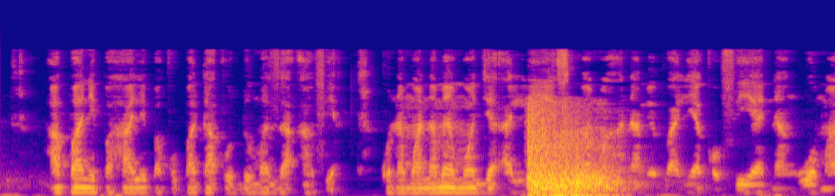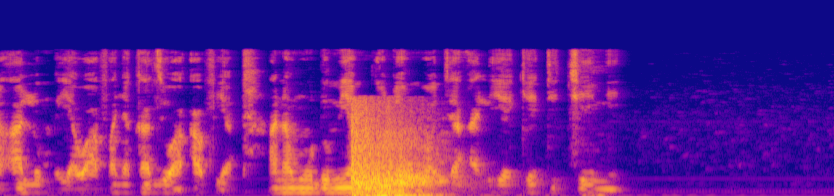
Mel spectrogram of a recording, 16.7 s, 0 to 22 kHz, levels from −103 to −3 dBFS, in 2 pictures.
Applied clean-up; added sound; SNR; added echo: classical method log-MMSE.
